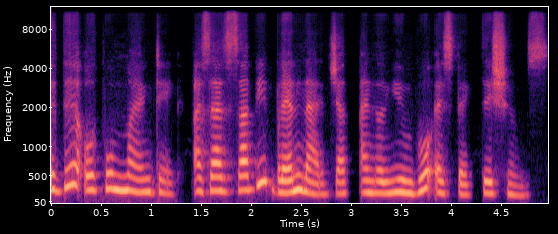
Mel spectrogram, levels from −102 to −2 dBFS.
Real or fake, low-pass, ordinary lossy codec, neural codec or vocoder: fake; 10.8 kHz; none; codec, 16 kHz in and 24 kHz out, 0.6 kbps, FocalCodec, streaming, 2048 codes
